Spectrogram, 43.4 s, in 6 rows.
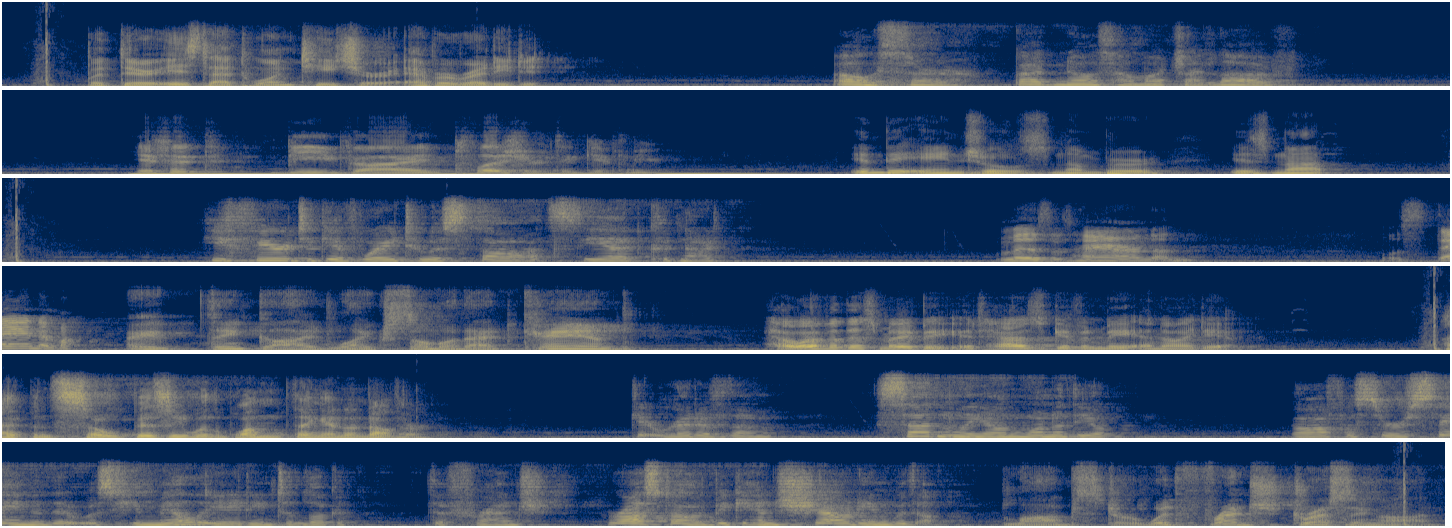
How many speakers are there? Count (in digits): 9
